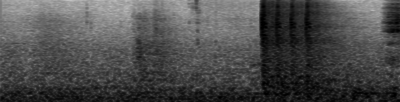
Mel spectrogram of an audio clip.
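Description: A faint low hum, then, in the second half, a brief burst of rapid crackling clicks lasting about half a second.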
